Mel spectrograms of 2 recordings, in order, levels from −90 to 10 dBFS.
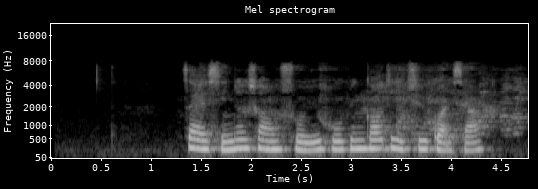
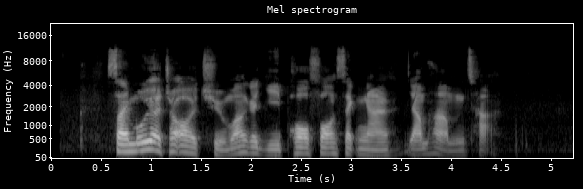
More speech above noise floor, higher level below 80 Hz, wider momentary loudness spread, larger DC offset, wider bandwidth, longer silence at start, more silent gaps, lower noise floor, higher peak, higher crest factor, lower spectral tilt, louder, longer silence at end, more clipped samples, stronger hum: about the same, 44 dB vs 47 dB; first, -66 dBFS vs -86 dBFS; second, 8 LU vs 18 LU; neither; second, 7.8 kHz vs 11.5 kHz; first, 1.35 s vs 0.55 s; neither; second, -67 dBFS vs -75 dBFS; about the same, -10 dBFS vs -8 dBFS; second, 16 dB vs 22 dB; first, -6 dB/octave vs -3.5 dB/octave; first, -24 LUFS vs -29 LUFS; second, 0.05 s vs 0.85 s; neither; neither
